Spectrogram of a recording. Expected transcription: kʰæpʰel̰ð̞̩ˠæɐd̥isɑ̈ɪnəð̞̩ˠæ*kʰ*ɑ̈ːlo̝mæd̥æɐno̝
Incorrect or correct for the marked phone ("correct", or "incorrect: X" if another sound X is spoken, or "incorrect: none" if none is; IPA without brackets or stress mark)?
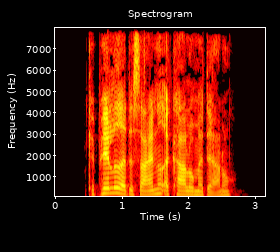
correct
